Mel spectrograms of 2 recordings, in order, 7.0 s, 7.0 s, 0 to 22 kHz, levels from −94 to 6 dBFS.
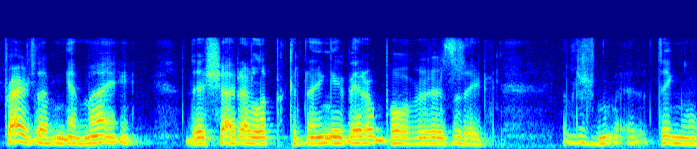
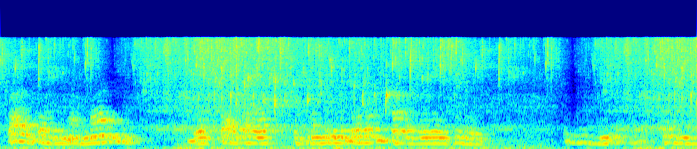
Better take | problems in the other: first | background sound (Sink (filling or washing)); 2 dB below the speech // room echo; dies away in 0.5 s

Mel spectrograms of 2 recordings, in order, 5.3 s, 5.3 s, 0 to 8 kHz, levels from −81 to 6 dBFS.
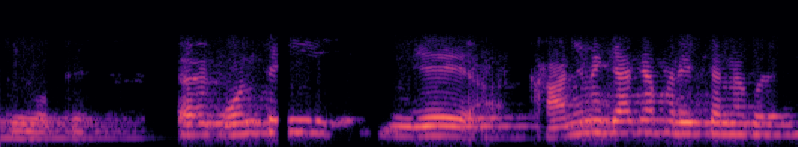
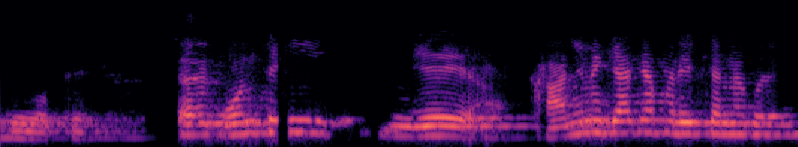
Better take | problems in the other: first | noise reduction (neural mask model Resemble Enhance denoiser)

